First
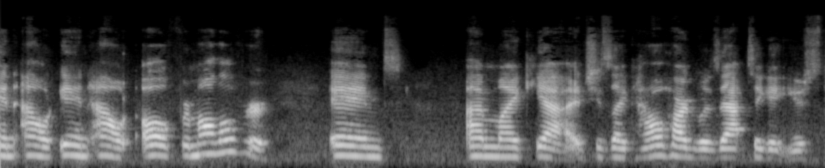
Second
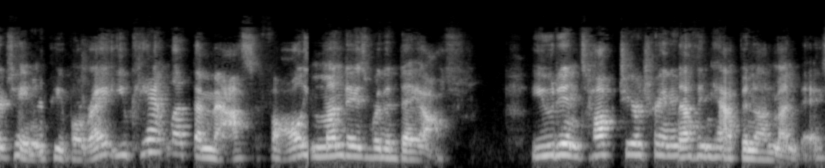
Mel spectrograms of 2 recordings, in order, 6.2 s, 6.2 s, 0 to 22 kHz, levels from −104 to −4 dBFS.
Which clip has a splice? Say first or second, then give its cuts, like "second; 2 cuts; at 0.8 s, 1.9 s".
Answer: second; 2 cuts; at 2.3 s, 5.1 s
